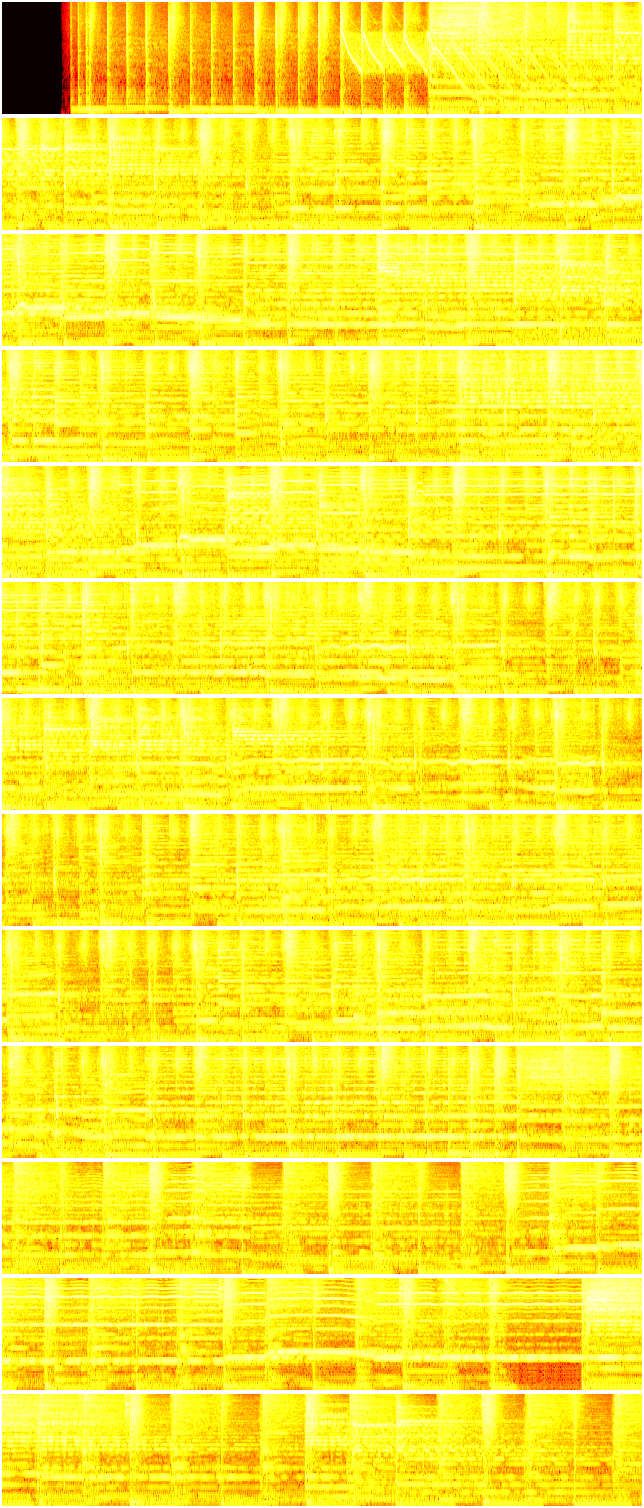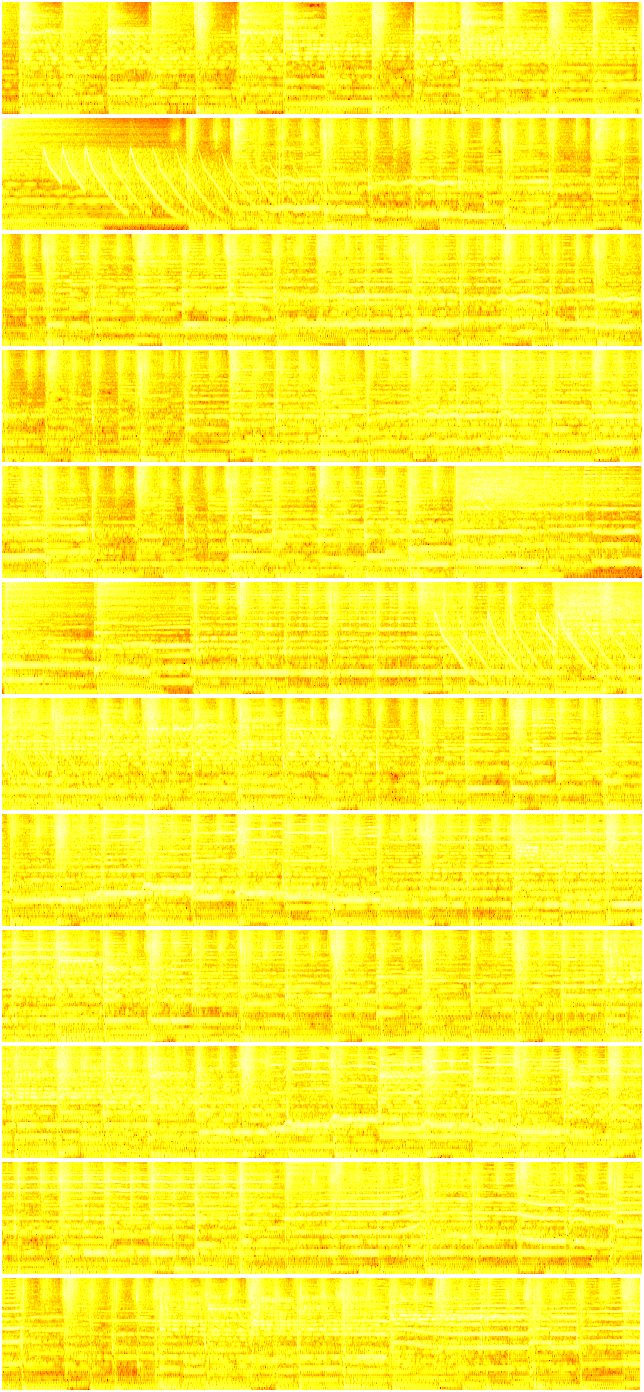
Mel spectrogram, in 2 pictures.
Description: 古箏金曲滿天星 特殊演奏傳情意
繞場立體声音效 發燒音樂重绕梁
